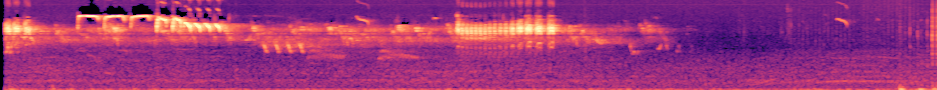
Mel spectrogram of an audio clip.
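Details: Eurasian blue tit giving high, thin, rapid chirps and short trills, bursts of tinny notes clustered in the first six seconds, then quiet with faint low rumble.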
